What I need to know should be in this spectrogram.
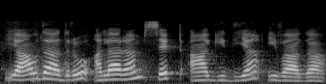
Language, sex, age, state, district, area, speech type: Kannada, female, 30-45, Karnataka, Mandya, rural, read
